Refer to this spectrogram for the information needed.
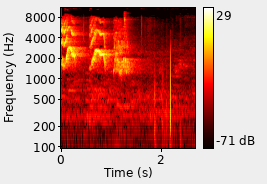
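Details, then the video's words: Cockatiel song, played for teaching another cockatiel to sing: a burst of harsh, harmonic chirps and warbled rising-falling notes over about a second and a half, then near silence broken by a single sharp click. "Canto de Calopsita 🐦 Ensinando Calopsita Cantar"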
